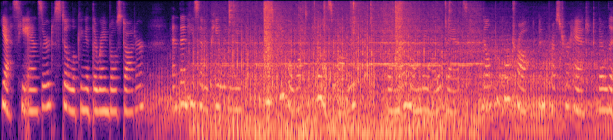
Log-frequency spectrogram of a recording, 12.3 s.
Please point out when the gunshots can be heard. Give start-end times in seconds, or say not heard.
4.5-9.1.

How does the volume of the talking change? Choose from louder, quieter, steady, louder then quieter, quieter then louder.
steady.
